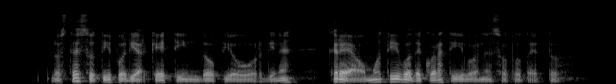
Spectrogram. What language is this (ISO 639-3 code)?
ita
